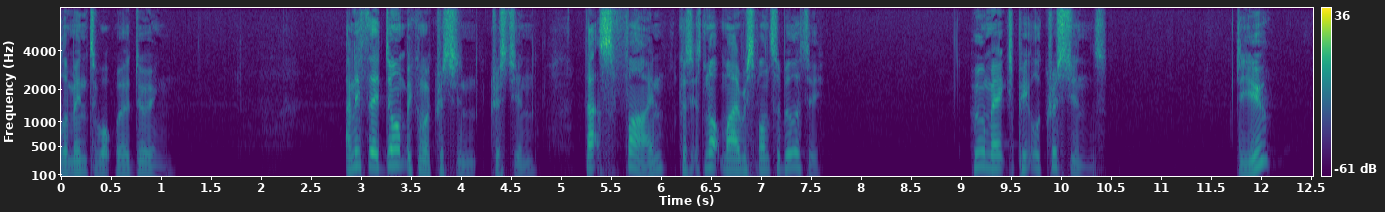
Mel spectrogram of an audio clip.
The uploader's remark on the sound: At King's Church, Cockermouth.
